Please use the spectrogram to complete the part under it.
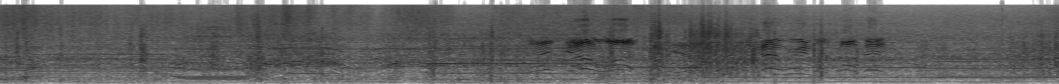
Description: An engine with wind blowing hard and men speaking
